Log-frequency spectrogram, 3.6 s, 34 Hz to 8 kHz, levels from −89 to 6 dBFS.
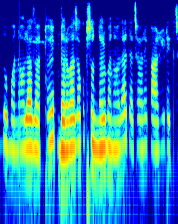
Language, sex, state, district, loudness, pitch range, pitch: Marathi, female, Maharashtra, Dhule, -24 LUFS, 210-230 Hz, 215 Hz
